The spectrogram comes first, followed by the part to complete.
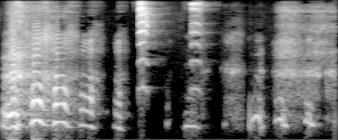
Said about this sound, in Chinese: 它现在为了各位观众，它拿了一只鸭子，它打算一边录节目一边玩鸭子给它家听，它要咬了。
